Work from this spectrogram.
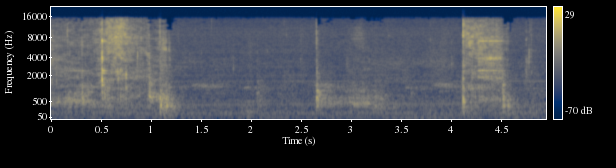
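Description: Coconut and jaggery payasam being stirred in a pan, giving scraping strokes with faint sizzling between them. A few sharper scrapes stand out against a quiet background, and no one speaks.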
